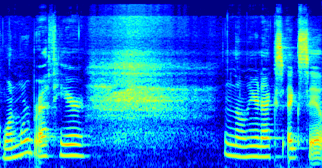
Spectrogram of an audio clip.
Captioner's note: breathing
